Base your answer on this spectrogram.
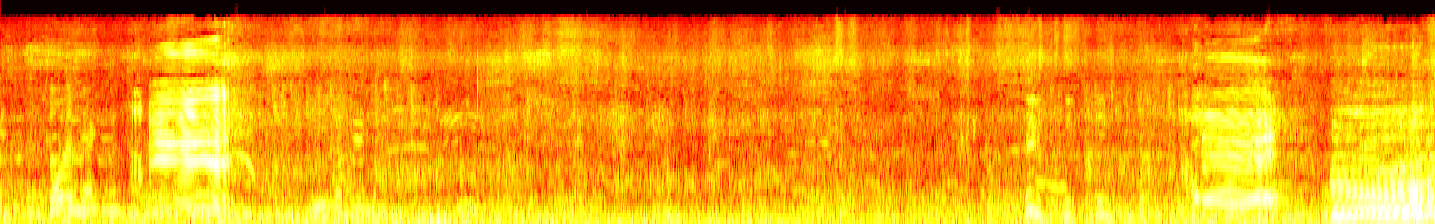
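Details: Deshi cattle at a Padma river char near the India–Bangladesh border: a loud drawn-out moo early on, then quieter sounds and faint voices, with two more bellowing moos close together near the end.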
